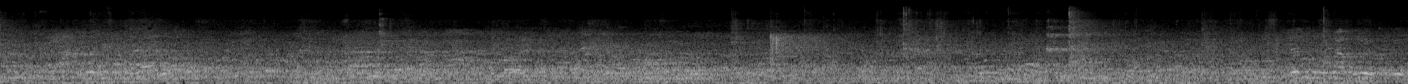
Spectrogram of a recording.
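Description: A steady murmur of many voices echoes around a large hall.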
